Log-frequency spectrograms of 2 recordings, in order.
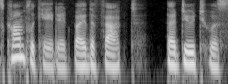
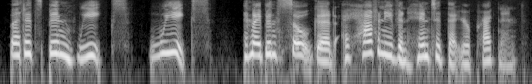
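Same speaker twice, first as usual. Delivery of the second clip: put-on impatient teen; 9 semitones higher than usual. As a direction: drag out weeks like a pleading kid.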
